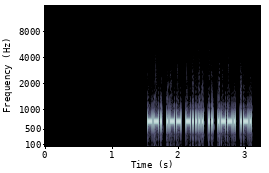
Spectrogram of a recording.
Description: Morse code, heard as a keyed tone, about 48 wpm, 700 Hz. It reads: GW6IPR
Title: DXCC-100 Call Signs - 6 Characters - Repeated 3x - 50wpm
